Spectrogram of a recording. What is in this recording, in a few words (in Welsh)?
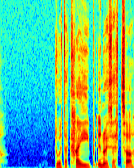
"caib", Welsh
